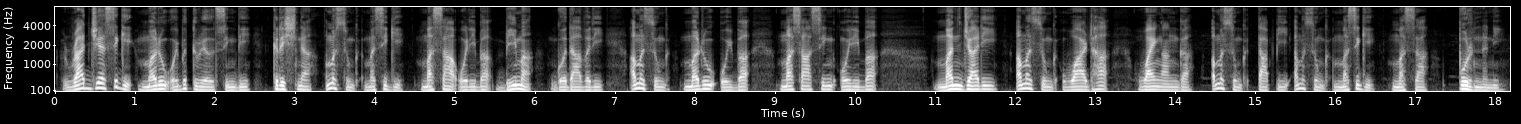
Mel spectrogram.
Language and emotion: Manipuri, neutral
